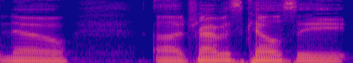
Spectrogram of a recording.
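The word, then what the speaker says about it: Kelce: not know uh travis kelsey his last name is not pronounced kelsey it's just kels what yes but he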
